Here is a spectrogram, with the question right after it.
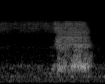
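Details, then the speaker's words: Brief airy hiss rising and falling over about half a second as the speaker's own mechanical ventilator delivers a breath while he records a spoken podcast. "name is, that noise you hear is my ventilator."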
